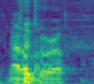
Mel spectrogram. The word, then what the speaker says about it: Turturro: The one that's on this site is John Turturro. – Yep. – Did I say that right? – Yeah. – Turturro.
